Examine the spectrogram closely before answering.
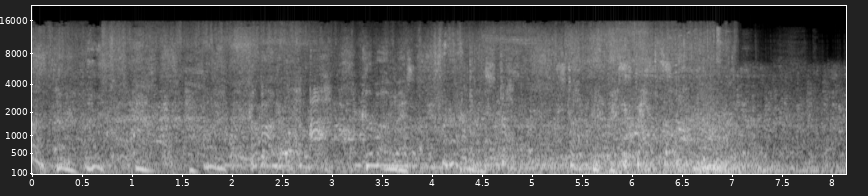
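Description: A man shouts in distress, pleading loudly.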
